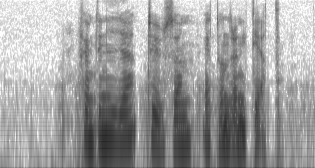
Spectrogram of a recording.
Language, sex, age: Swedish, female, 33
